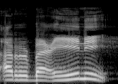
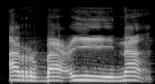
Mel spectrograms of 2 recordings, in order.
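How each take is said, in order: First: The final nun carries an 'i' vowel. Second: The final nun carries an 'a' vowel. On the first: A form allowed only by poetic necessity. "Ini darurat" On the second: The original, standard form. "Asalnya apa?"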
